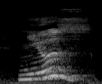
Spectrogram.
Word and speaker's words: news: News, on prononce bien le S. On se rappelle que tous les S en anglais se prononcent.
